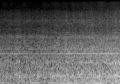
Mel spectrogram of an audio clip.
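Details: Generic pressure washer boiler: steady, even burner fan roar with no combustion rumble or flame pulsing. Fan motor and spark transformer run on a 30-second rolling timer; with the thermostat turned down no fuel is introduced, so the fan spins with no fuel firing.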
